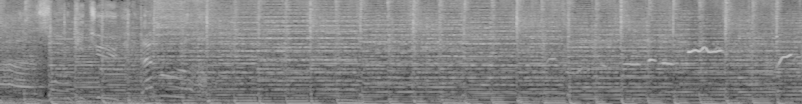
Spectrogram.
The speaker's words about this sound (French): vous étiez en train de siffler avec lui.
